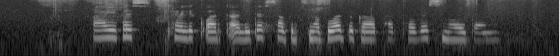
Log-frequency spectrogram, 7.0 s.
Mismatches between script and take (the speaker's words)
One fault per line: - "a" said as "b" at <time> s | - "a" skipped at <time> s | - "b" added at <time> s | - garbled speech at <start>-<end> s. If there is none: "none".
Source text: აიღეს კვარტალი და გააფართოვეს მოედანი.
- "მთელი" added at 2.0 s
- "საგრძნობლად" added at 3.4 s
